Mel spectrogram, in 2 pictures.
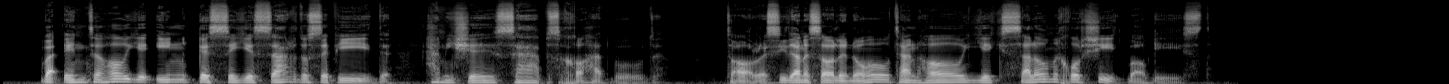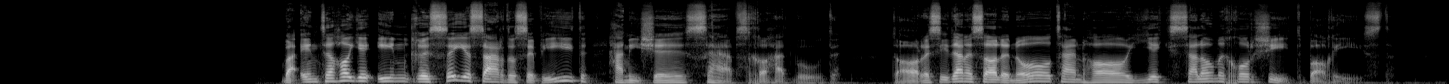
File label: Narration; nowruz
